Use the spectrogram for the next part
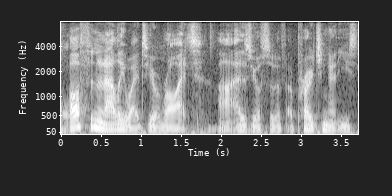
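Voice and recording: Lively intonation while reading aloud in a natural voice.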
